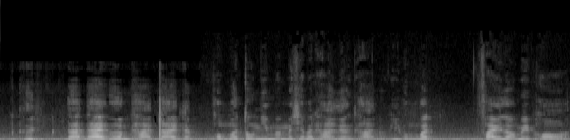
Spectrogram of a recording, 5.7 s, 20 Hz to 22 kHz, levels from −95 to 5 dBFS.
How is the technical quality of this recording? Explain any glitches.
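The recording has one glitch, at the start. Adaptive stream starting at a low bitrate, 0.0 to 2.0 s: the player began on a low-quality stream, consistent with roughly 16 kbit/s HE-AAC, before measuring the connection. The speech sounds dull, with synthetic treble and stronger codec artefacts, then abruptly improves with no gap, consistent with a step up to 96 kbit/s AAC-LC. Nothing is present above 12.3 kHz.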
